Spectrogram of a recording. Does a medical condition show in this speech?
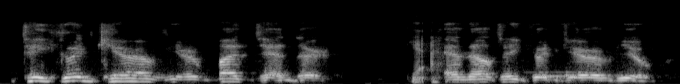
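Yes: Parkinson's disease.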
